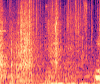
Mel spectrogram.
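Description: Plastic packaging from a forensic examination kit crinkling and rustling unevenly in gloved hands.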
